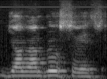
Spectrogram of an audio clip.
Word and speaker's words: Göran Brusewitz: By myself, Dr. Göran Brusewitz, as it is pronounced in Sweden.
